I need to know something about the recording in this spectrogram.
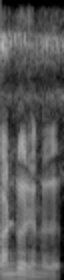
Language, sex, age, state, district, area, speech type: Malayalam, male, 60+, Kerala, Wayanad, rural, spontaneous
